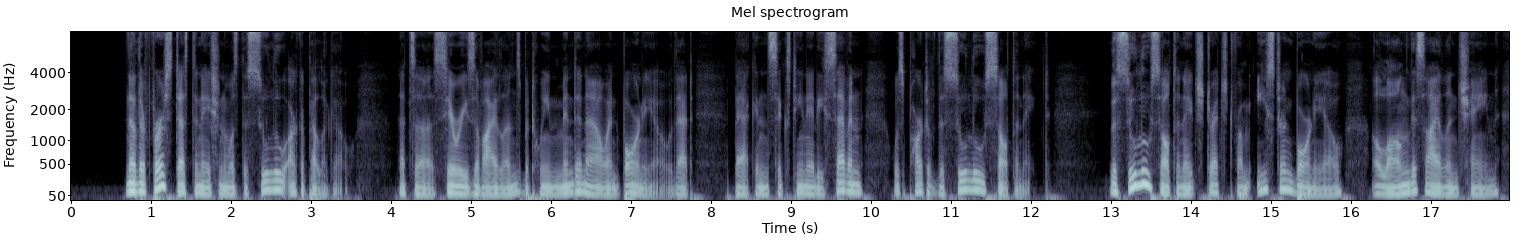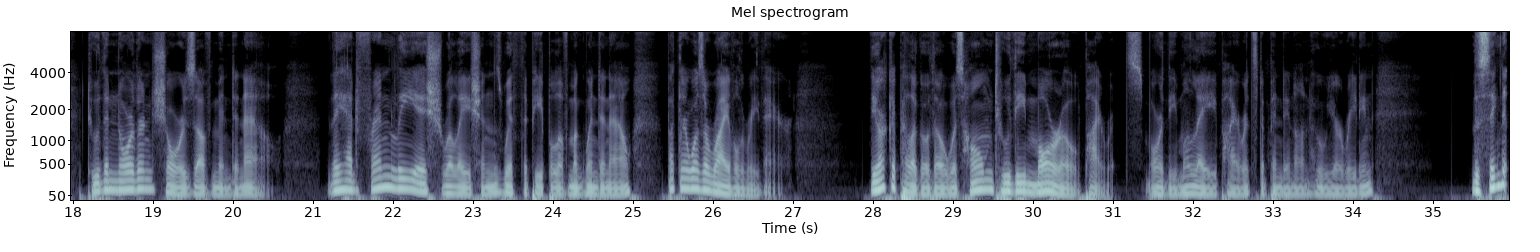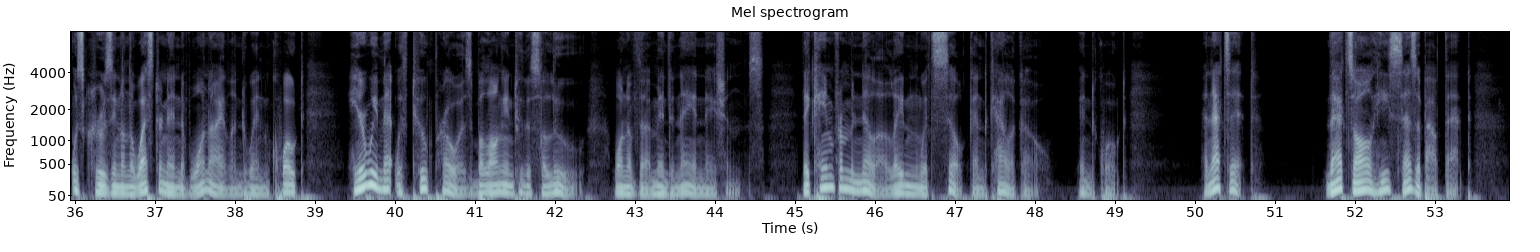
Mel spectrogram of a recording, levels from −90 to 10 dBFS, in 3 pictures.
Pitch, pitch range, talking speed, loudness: 85 Hz, 70-105 Hz, 140 wpm, -21 LUFS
